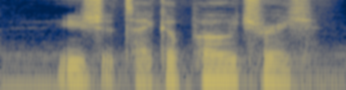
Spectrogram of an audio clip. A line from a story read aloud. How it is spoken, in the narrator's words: Amir mutters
